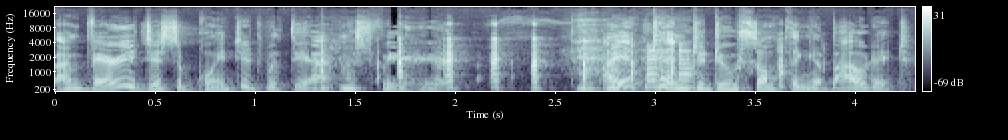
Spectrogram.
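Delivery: put-on strong, obvious, laid-on Canadian accent. Recounting interactions with Mister Harrison, imitating Mister Harrison's Canadian accent. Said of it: "He had a very Canadian accent".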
